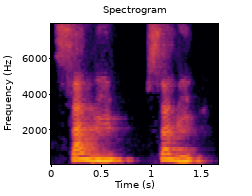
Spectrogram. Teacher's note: Salut, e sem falar o T, tá? Salut, salut, em situações informais, em que eu já conheço bem a pessoa com quem eu estou falando.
